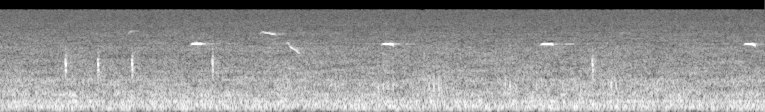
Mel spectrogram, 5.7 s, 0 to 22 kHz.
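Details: A female Daurian redstart giving contact calls at the Kitafuji training area on 7 November 2021: thin, high whistled 'hiit' notes about every second and a half, with a few soft ticking clicks between them.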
